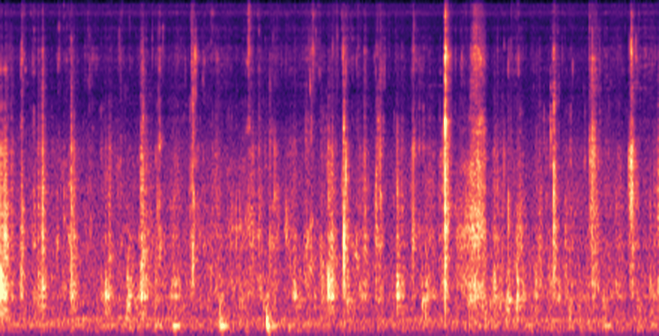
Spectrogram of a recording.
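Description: Close-miked eating sounds of rice and chicken curry eaten by hand: irregular wet clicks and smacks of chewing, and fingers squelching rice into gravy on a steel plate. The sharpest click comes about six seconds in, followed by a brief hiss.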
